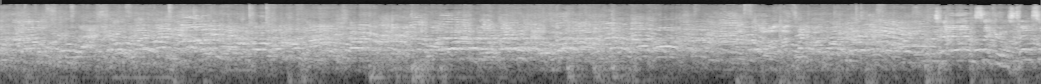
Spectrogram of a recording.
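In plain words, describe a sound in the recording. A crowd chatters and shouts throughout in a large, echoing hall.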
